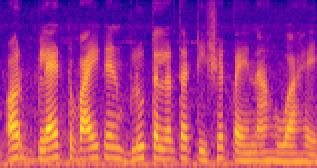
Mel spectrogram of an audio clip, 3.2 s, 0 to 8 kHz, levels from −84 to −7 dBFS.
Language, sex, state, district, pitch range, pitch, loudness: Hindi, female, Maharashtra, Mumbai Suburban, 145-190 Hz, 175 Hz, -18 LUFS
